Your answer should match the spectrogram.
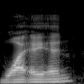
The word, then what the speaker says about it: Jan: Alright, my real name is Jan, which is spelled Jan. But it's pronounced Y-A-N. So people always mispronounce my name. So they call me Jan, they call me Jan.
